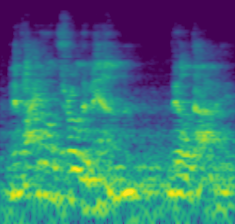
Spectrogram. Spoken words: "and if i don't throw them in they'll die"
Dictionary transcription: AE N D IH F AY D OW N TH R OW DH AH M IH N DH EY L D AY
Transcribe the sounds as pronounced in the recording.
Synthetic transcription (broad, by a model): IH F AY D OW N TH R OW DH AH M IH N DH EY L D AY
